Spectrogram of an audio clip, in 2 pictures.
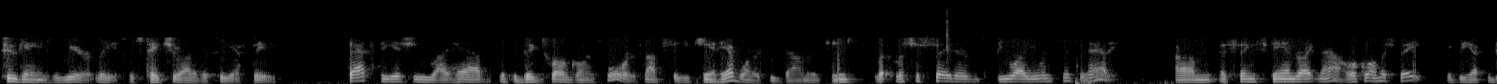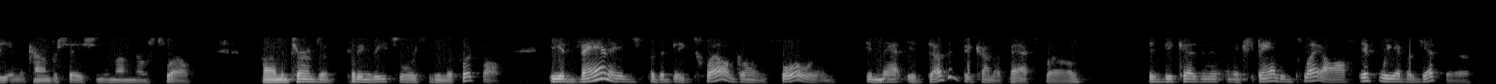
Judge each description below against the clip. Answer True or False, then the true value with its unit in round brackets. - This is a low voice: True (115 Hz)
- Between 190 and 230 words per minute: True (200 wpm)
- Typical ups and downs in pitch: True (3.3 semitones)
